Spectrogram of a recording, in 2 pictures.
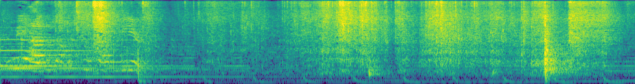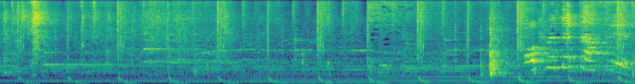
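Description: Background music playing throughout, with wrapping paper rustling and tearing as a gift is unwrapped, the loudest tear about five and a half seconds in.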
